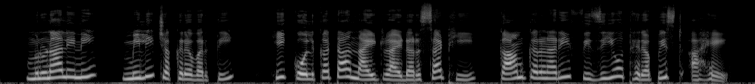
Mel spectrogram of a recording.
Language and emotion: Marathi, neutral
